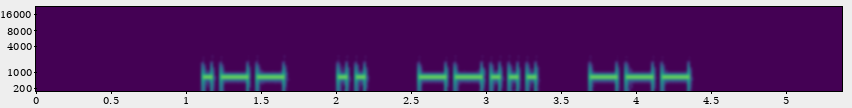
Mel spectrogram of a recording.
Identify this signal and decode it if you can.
Morse code, heard as a keyed tone, about 20 wpm, spaced as for 15 wpm, 700 Hz. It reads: WI7O
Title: 167 Lesson 27g - Number 7 - Call Signs 20wpm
